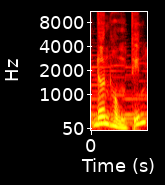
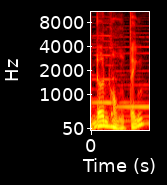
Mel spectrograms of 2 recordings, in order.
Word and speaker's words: Đơn Hùng Tín: So, who was Đơn Hùng Tín really? Let's decipher this character together with HuDuVi Traditional Music! Đơn Hùng Tín – originally named Thiện Hùng Tín, often mistakenly pronounced as Đơn Hùng Tính in folklore – is one of the most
